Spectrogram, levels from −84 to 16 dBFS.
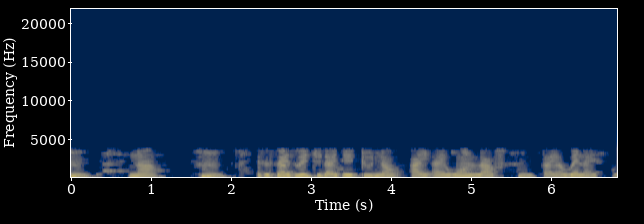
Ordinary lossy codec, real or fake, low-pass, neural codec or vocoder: none; real; 3.6 kHz; none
